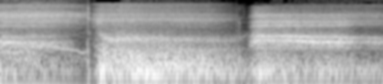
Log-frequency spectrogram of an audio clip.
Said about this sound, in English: it's why you got to breathe into the mic. So they know that we're still here.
